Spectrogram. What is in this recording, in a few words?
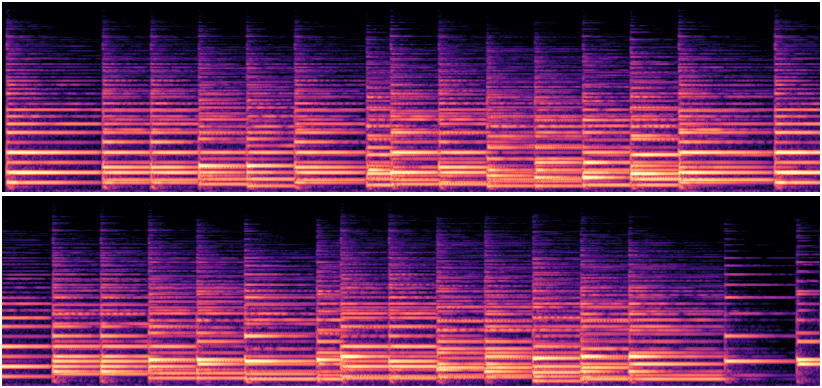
piano synth; Little Free Music Library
